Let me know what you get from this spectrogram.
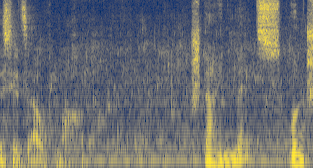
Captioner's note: rippling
